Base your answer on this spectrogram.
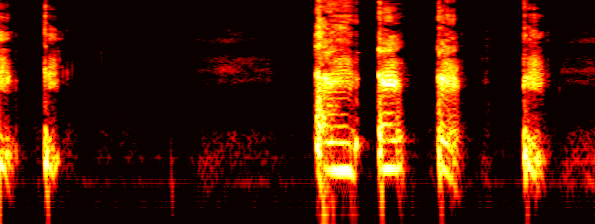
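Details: Asthmatic coughing fit: repeated coughing from asthma, described as a choking coughing fit.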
